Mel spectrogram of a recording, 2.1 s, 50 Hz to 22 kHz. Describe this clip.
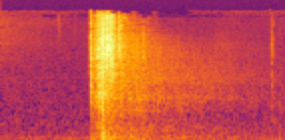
Glass and metal door of the UPF’s Tallers building hall closing. It has been recorded with the Zoom Handy Recorder H2 in the hall of the Tallers building in the Pompeu Fabra University, Barcelona. Edited with Audacity by adding a fade-in and a fade-out.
